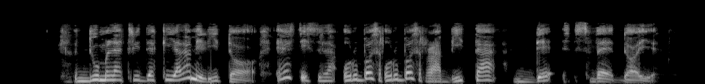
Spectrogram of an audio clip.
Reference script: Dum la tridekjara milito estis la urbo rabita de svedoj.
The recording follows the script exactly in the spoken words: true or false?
false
